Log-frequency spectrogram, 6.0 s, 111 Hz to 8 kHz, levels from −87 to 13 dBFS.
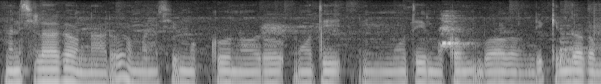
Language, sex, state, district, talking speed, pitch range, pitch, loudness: Telugu, male, Andhra Pradesh, Sri Satya Sai, 130 wpm, 105-110 Hz, 105 Hz, -18 LUFS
